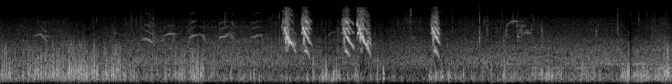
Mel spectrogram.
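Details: Sparrows at a shrine on 15 March 2022, a group giving short high chirps, then several loud sharp chirps in a quick cluster, over a low rumble of background noise.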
